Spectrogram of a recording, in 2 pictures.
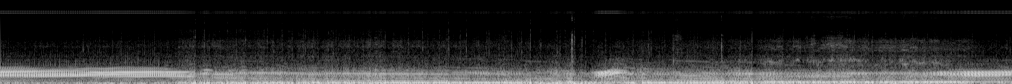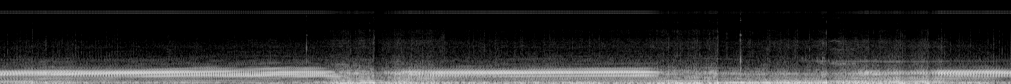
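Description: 2017 Ford Shelby GT350 Mustang's 5.2-litre flat-plane-crank V8 heard from inside the cabin while lapping a track. It runs hard under throttle with the revs climbing, and the revs snap down and back up around six seconds in and again around fourteen seconds in as gears are changed under braking and acceleration.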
